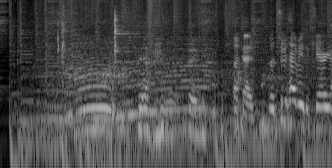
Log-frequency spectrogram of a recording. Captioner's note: cows mooing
